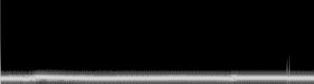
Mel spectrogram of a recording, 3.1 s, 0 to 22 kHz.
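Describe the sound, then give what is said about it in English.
A steady, low droning hum from melting snow on the Ross Ice Shelf during a January 2016 heat wave, much like a dial tone, holding one pitch for the whole stretch with only slight wavers and a brief blip near the end. “It sounds almost like a dial tone, or maybe an air raid siren.”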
